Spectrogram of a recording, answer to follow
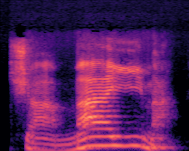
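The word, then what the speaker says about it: שָׁמַיְמָה: Shamaima, Shamaima. Aquí pongo el acento y hago un diptongo.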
